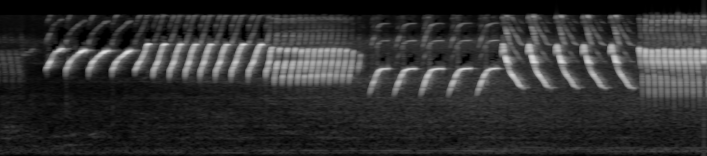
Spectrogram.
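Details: Singing Belgian canary begins after brief quiet with quick repeated upslurred whistles, then a buzzy high trill, a slower run of sweeping notes, and a final rapid rattle.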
